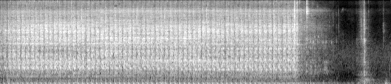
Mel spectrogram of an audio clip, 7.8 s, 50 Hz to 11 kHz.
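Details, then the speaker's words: 1958 DKW pickup, three-cylinder two-stroke, long unused: even starter churning about three and a half beats a second, never catches, then stops; temporary substitute tank propped on wood, gravity feed with no fuel pump; crank no-start. "all right we've been having some trouble getting this uh rig started this is not the right tank for it so we've just got it sitting up on some wood here so that the line it's just a gravity feed there's no fuel pump"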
